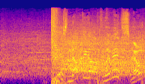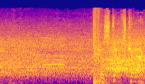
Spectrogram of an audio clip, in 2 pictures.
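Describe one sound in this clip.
A steel chair slams down with a loud metallic crash.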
